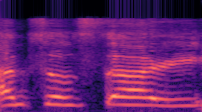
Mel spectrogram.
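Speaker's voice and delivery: put-on very high, stuffed-up, congested head-cold voice. Recalling a cartoon scene, Tails answering another character, Tails voice with a cold. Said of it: "Tails' voice is just like sounds like he has a cold".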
